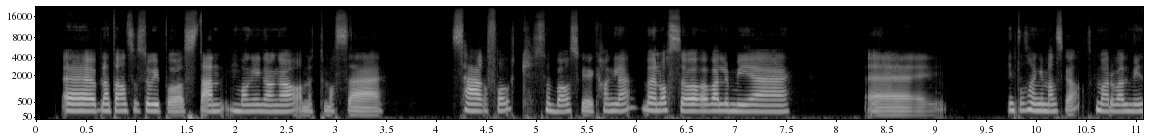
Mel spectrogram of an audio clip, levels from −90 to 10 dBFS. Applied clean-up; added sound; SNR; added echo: neural mask model DeepFilterNet 3.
